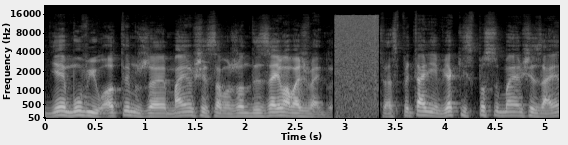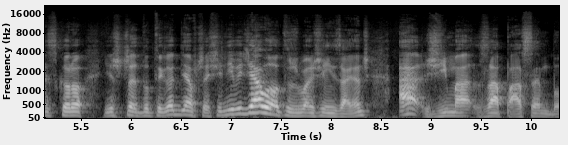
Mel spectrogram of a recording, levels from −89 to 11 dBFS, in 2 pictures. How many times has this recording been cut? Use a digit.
0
